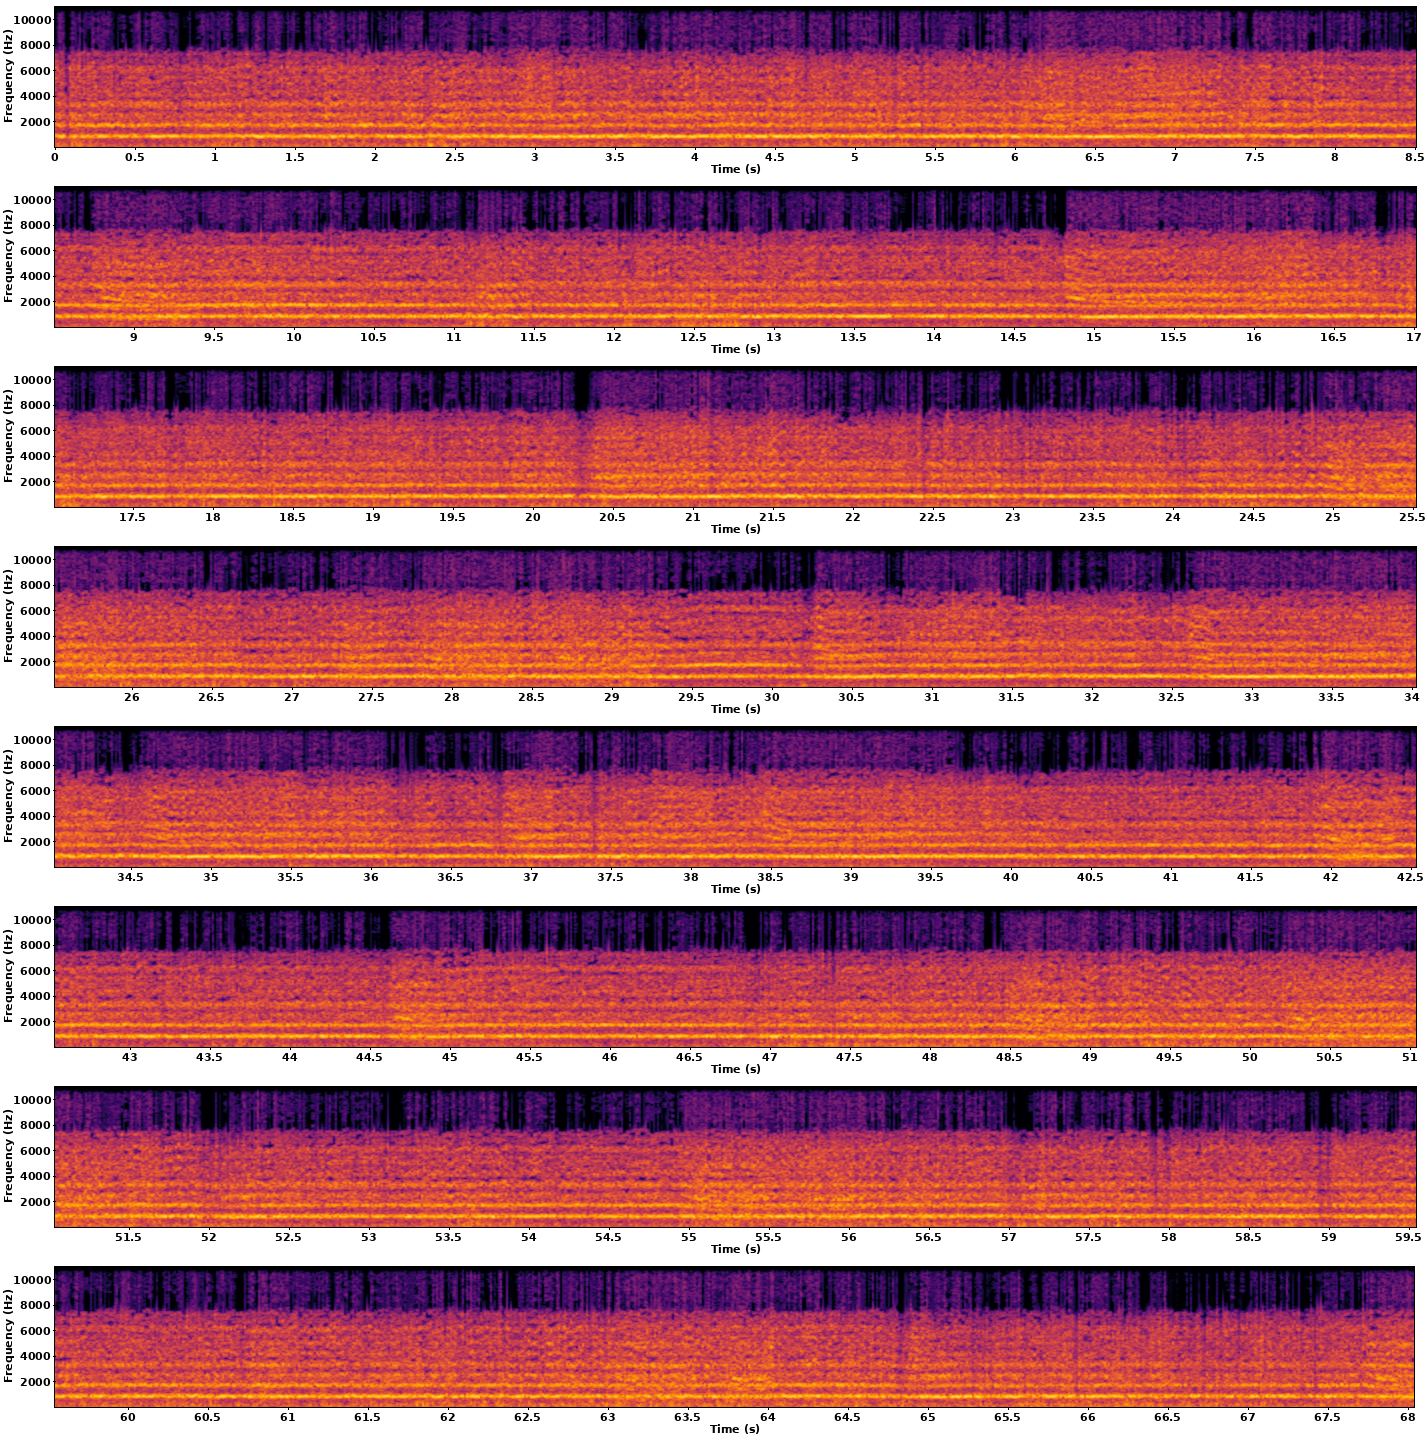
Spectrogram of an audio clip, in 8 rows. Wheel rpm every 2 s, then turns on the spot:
230, 230, 230, 220, 220, 230, 230, 220, 220, 230, 220, 230, 230, 220, 220, 220, 220, 220, 230, 220, 230, 220, 230, 230, 220, 210, 230, 230, 220, 230, 230, 220, 220, 230.
none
